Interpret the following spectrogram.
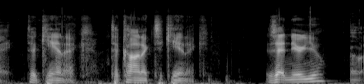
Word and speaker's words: Tunkhannock: Taconic. You're both saying it wrong. Tunkhanock.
